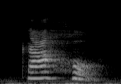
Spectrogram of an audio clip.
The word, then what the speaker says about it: carro: quando ela vai também quando quando nós encontramos duas erres juntas no meio da palavra ela também se pronúncia como se estivesse no início da palavra se pronuncia assim carro carro carro depois seguimos com a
